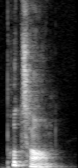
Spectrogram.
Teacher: simply move the T sound from the end of put to the front of the O in on so put on becomes puton and at a natural speed puton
